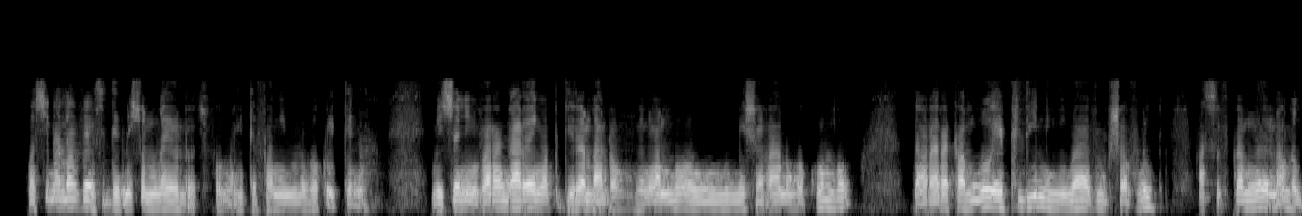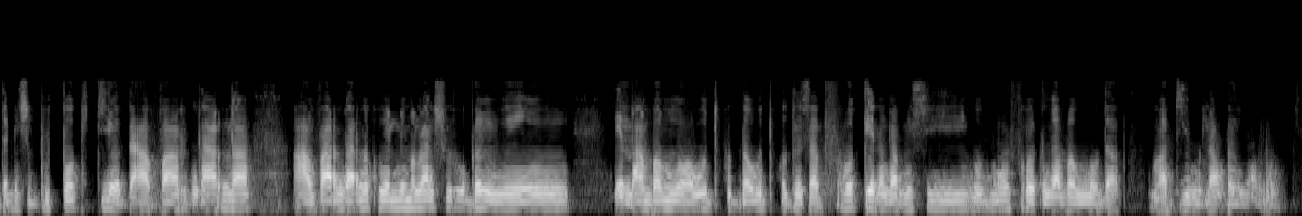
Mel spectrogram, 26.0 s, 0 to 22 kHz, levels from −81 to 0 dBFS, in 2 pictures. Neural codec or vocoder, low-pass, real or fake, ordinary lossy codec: codec, 44.1 kHz, 1.7 kbps, Pupu-Codec; 5.4 kHz; fake; none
